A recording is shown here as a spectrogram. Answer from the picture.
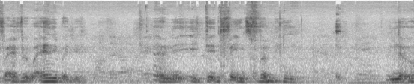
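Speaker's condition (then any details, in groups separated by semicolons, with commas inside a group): Motor neurone disease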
